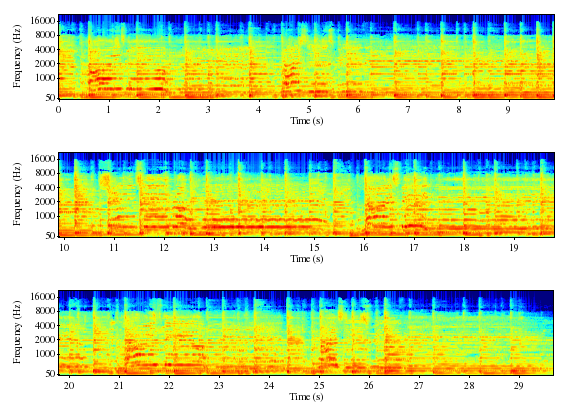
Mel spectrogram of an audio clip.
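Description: Church worship music led by acoustic guitar, with a singing voice carrying the melody.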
